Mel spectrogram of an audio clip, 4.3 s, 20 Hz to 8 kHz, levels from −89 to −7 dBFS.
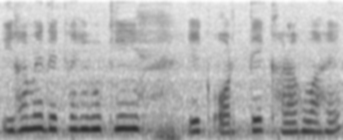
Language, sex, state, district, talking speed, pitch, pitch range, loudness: Hindi, female, Uttar Pradesh, Hamirpur, 155 wpm, 240 Hz, 210-260 Hz, -29 LUFS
